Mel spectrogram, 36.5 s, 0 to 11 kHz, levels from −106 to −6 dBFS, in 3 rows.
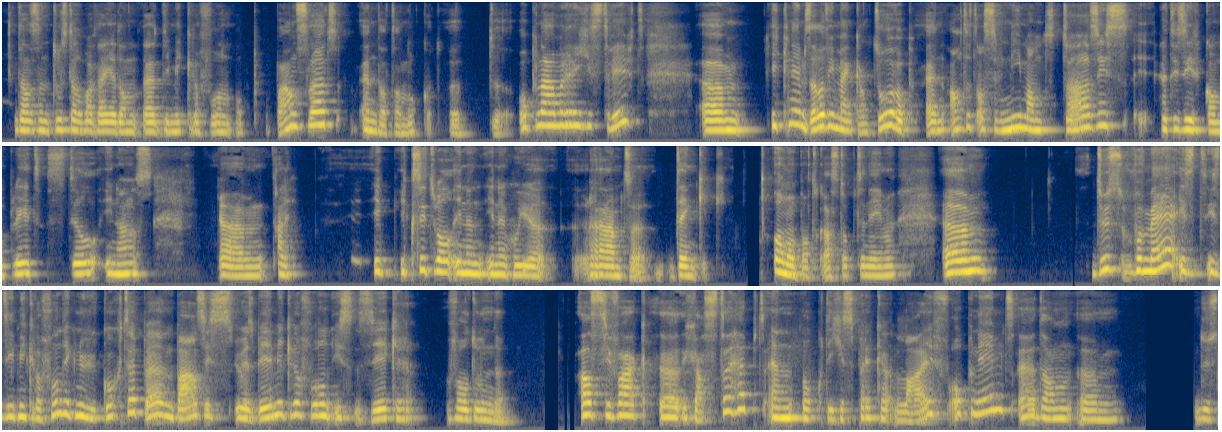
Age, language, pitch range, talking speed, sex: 40-59, Dutch, 190-245 Hz, 150 wpm, female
